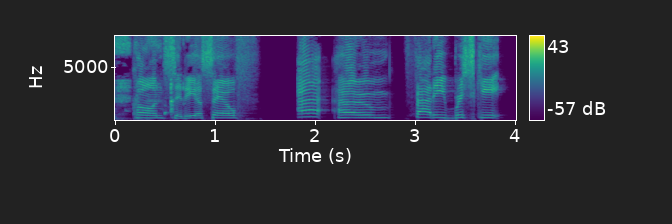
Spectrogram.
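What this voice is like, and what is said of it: Usual voice. Nothing is said of it.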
